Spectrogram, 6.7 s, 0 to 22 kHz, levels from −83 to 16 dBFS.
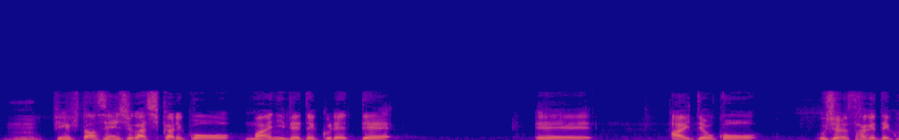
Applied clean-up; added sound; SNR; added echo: neural separator model SepFormer DNS4.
